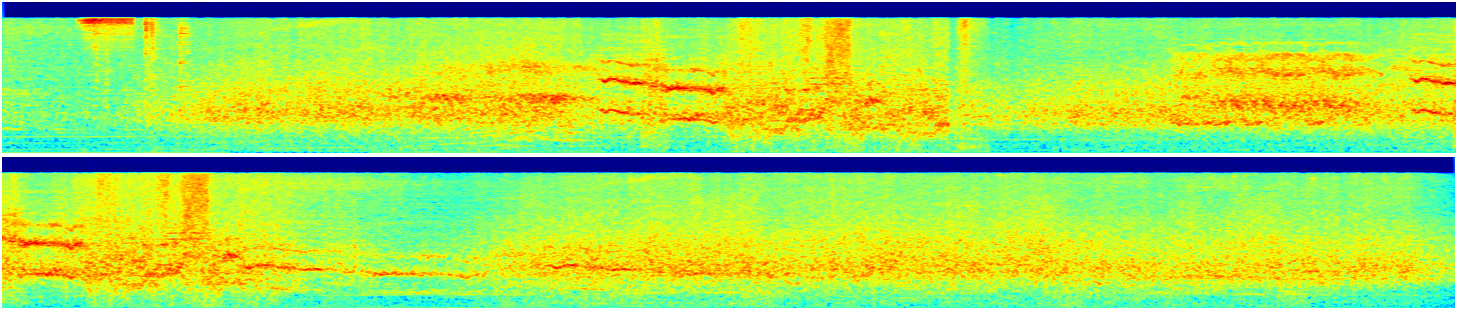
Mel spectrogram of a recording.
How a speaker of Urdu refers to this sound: دیکھا آپ نے وہ سڑک پر جو گاڑیاں اسموتھ چل رہی ہیں اس میں ایک بہت تیز رفتار کار نے کیسا ہٹ کیا. جلدی پہنچنا ہے, ریس لگا رہے ہیں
